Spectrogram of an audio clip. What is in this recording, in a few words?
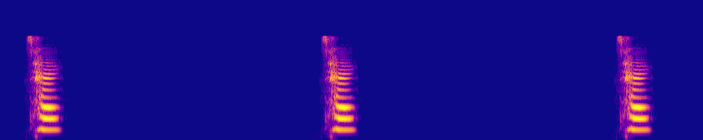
"車", cantonese; Traditional Chinese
